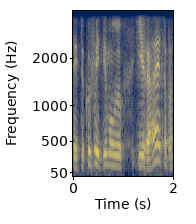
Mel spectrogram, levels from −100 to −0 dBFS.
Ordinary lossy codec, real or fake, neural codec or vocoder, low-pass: AAC, 24 kbps; fake; codec, 16 kHz, 0.8 kbps, ZipCodec; 3.6 kHz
